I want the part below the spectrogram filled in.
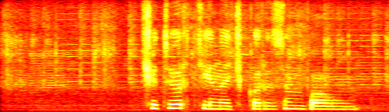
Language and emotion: Russian, neutral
